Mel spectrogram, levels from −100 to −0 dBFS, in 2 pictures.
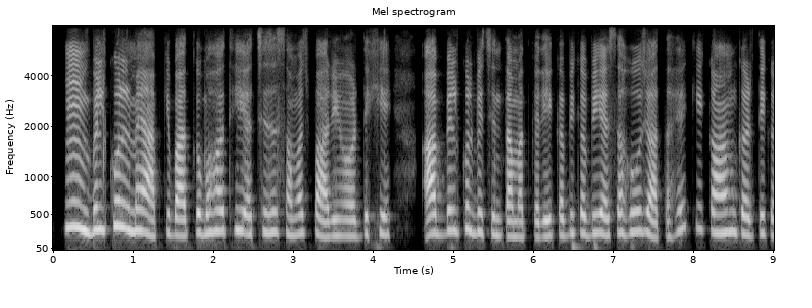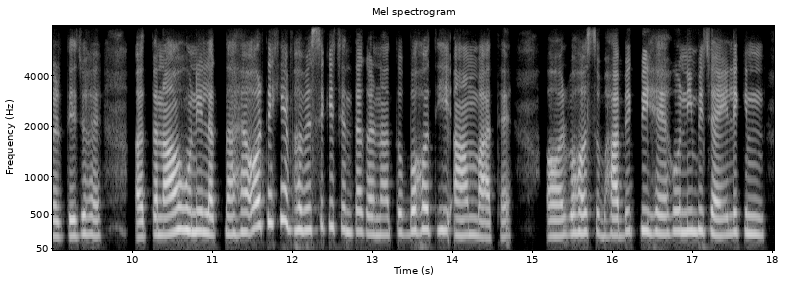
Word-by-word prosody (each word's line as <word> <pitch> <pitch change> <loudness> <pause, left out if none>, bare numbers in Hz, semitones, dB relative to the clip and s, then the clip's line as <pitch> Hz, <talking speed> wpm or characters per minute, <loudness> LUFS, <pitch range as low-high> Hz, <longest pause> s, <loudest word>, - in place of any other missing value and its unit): हुँ, 325 -4 +6
बिल्कुल 300 +2 +4
मैं 280 - +4
आपकी 250 0 +1
बात 220 -2 +3
को 255 - +3
बहुत 265 +2 0
ही 285 -2 +1
अच्छे 245 +2 -4
से 265 +1 0
समझ 245 -1 -4
पा 225 -5 +3
रही 215 +2 -2
हूँ। 215 0 -5
और 210 0 -1
देखिए 235 +3 -6 0.5
आप 245 +2 +7
बिल्कुल 280 +1 -1
भी 260 0 -1
चिंता 225 -4 -2
मत 200 0 -4
करिए 205 +2 0
कभी-कभी 245 +2 -3
ऐसा 235 +2 0
हो 270 +1 0
जाता 200 -6 -1
है 275 +9 -6
कि 310 - -8
काम 260 +1 +3
करते-करते 220 -3 -2
जो 245 +3 -3
है 215 -2 -5 0.4
अ, 195 - +2
तनाव 230 +6 +4
होने 275 -2 +4
लगता 235 -1 0
है 265 - +1
और 325 +5 +6
देखिए 390 +2 +1
भविष्य 290 +2 0
की 335 0 -3
चिंता 275 -4 -3
करना 230 -2 -4
तो 255 - -3
बहुत 285 +3 0
ही 285 0 0
आम 225 0 0
बात 195 -2 0
है 200 +2 -8 0.5
और 210 +1 0
बहुत 250 +1 0
स्वाभाविक 230 +1 -1
भी 285 -1 +2
है, 245 -1 -1
होनी 270 +1 0
भी 275 +1 0
चाहिए। 230 -4 -1
लेकिन 245 -2 -3
250 Hz, 195 wpm, -23 LUFS, 225-275 Hz, 0.5 s, आप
